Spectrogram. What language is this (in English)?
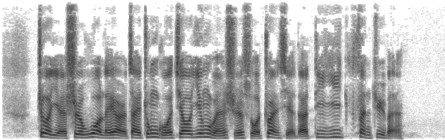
Chinese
